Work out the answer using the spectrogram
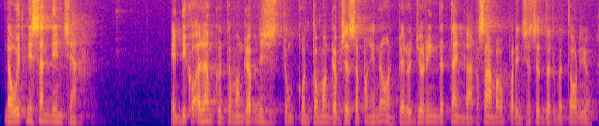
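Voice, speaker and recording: A man's voice: medium pitch, level tone, brisk. A man with a Filipino accent preaching a sermon, moving between Tagalog and English and putting questions to his congregation. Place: church hall. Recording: long church hall reverb.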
